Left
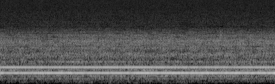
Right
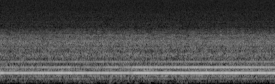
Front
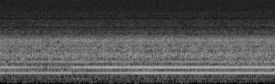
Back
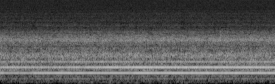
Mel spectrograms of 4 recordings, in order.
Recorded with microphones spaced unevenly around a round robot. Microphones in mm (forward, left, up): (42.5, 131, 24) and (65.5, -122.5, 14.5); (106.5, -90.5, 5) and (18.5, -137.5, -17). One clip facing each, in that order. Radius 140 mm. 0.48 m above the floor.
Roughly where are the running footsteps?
I don't hear running footsteps.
